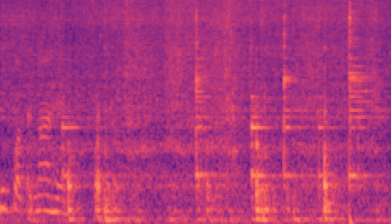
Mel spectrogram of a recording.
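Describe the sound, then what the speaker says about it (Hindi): Carrots and potatoes fry in oil for a vegetable masala khichri, a steady sizzle broken by repeated scraping strokes of a spoon stirring the pan, close up, with a brief spoken phrase at the start. "इसमें मैं अभी गाजर डाल रही हूँ, इसको मैं थोड़ा सा फ्राई करूँगी।"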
